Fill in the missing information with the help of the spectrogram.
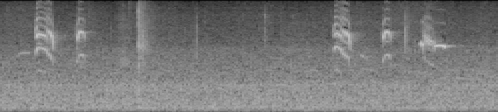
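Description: Black bulbul giving two short bursts of harsh, nasal, squeaky notes about three seconds apart, with a faint click between them over quiet background hiss.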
